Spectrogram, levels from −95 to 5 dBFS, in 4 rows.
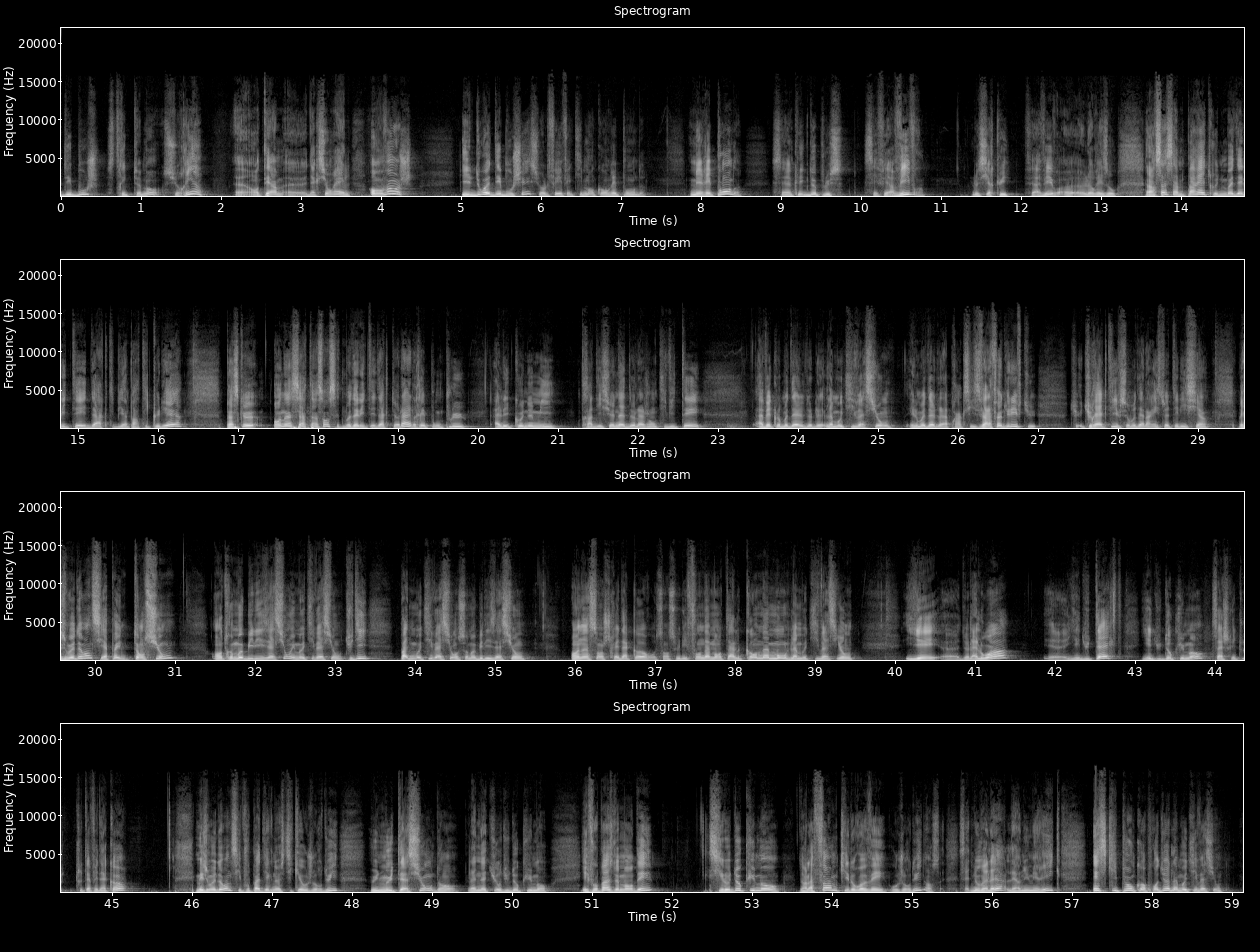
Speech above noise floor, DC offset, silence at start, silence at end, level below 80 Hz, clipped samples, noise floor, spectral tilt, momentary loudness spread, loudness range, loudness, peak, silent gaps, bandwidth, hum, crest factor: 44 dB; under 0.1%; 0 s; 0.25 s; -46 dBFS; under 0.1%; -64 dBFS; -5.5 dB/octave; 12 LU; 3 LU; -21 LUFS; 0 dBFS; none; 15 kHz; none; 20 dB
